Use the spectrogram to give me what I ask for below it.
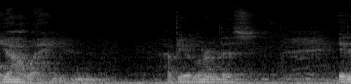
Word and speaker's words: Yahweh: So the first time they put it to words, they used Yahweh. And there is no syllables where your lips touch. It just reflects breath.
